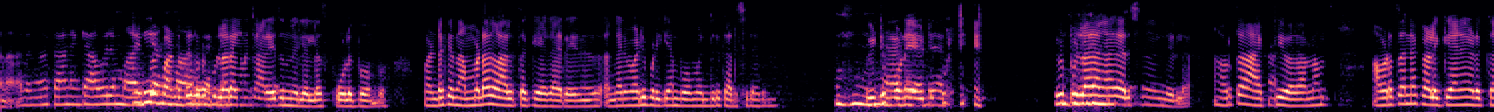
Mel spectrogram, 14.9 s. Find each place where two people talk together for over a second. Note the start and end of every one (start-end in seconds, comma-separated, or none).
none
